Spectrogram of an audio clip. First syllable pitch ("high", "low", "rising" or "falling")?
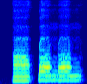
low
